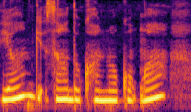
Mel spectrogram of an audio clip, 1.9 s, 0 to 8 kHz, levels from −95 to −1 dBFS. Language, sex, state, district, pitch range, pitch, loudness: Garo, female, Meghalaya, North Garo Hills, 225-295 Hz, 235 Hz, -11 LUFS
